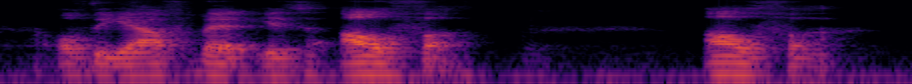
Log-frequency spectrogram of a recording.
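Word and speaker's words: άλφα: of the alphabet is alpha alpha it is pronounced a as in Father Alpha the next letter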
